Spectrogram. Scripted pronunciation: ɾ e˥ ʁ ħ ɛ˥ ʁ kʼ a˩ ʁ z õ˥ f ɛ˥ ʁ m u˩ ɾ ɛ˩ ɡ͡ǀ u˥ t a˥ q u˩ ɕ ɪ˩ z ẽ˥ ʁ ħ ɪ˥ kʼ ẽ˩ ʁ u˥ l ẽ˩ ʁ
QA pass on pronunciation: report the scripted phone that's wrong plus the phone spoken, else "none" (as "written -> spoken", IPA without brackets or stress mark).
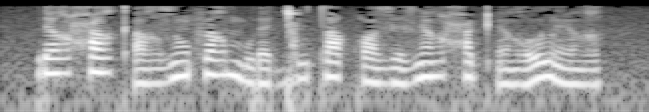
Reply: ɕ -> z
